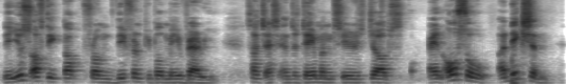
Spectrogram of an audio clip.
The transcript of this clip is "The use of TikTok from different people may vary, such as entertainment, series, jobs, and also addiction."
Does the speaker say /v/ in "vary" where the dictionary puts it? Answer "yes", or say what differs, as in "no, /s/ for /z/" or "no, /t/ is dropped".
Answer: yes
